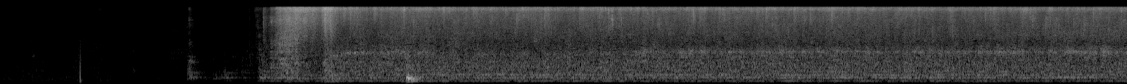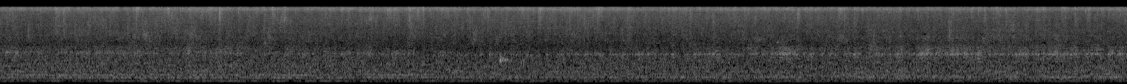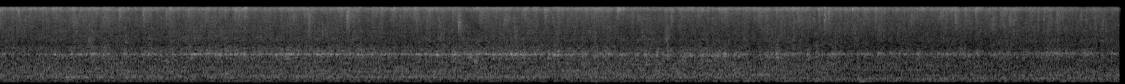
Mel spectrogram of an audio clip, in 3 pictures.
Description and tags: Shower, water recording.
